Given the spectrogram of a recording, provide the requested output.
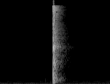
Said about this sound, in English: What was the clap? What was that? To rile myself up.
